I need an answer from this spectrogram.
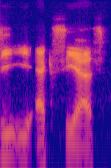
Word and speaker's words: ZEXCS: Like the name is Zexcs. Please, Maybe spare me. it's Zex CS.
